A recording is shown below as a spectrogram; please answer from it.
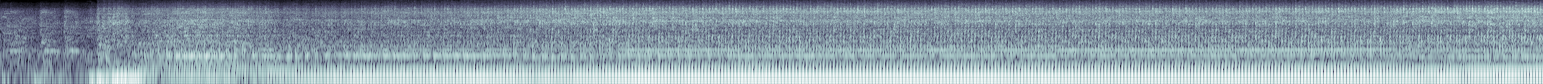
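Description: A BMW car with an aftermarket downpipe starts cold with a short cranking burst, then holds a loud, steady, droning high idle that hums evenly for several seconds with no one speaking.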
